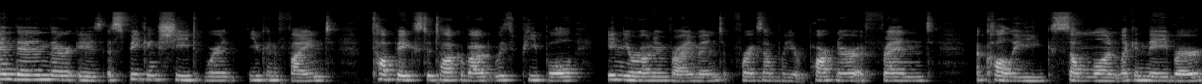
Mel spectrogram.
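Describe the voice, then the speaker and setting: In a Dutch accent, a woman speaks at a moderate pace and a medium pitch. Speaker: Dutch language teacher. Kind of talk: course introduction. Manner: enthusiastic.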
